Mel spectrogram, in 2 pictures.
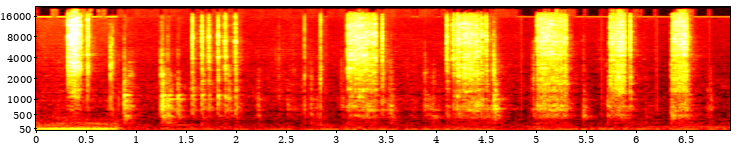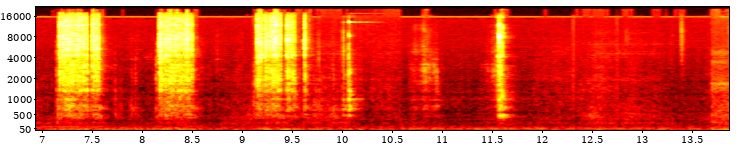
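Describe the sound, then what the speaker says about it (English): Bottom bracket cup being worked loose from a LeMond RevMaster Pro indoor exercise bike, heard as repeated close metallic ratcheting bursts with short pauses between them, alone with no talking. "we're going to remove the bottom bracket cartridge bearing assembly, and you want to start by removing the left cup first"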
